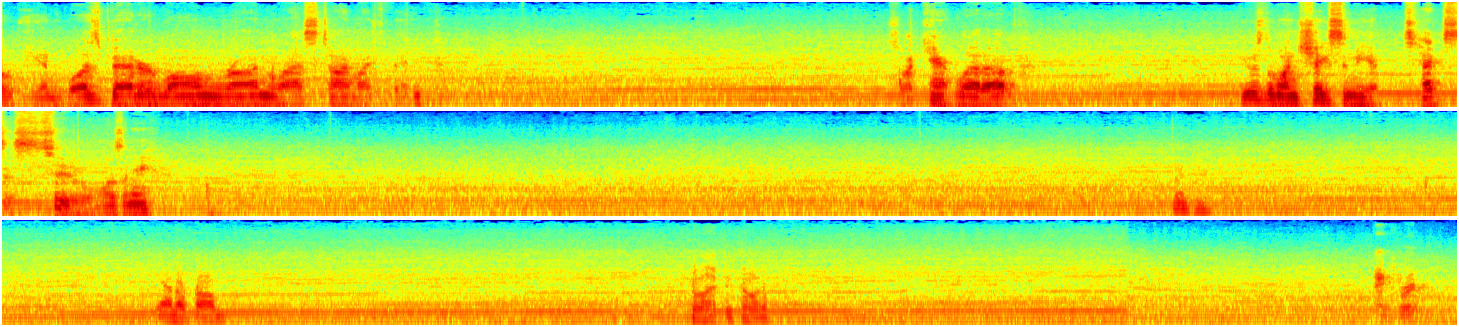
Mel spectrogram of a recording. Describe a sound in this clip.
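A race car engine drones steadily, its pitch shifting slightly.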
